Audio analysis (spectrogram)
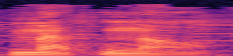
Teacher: when they say it fast, they don't pronounce the T in the middle.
